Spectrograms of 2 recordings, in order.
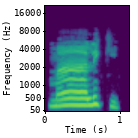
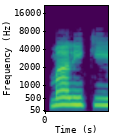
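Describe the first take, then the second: First: The first vowel is held long. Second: The first vowel is kept short. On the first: "dengan isbat alif ya panjang" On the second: "dengan hazfu alif, membuang alif"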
